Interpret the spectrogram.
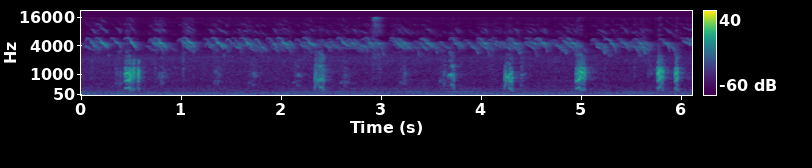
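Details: Hen calling her chicks to come and eat, giving abrupt low clucks at uneven intervals, sometimes in pairs, while many chicks keep up a busy chorus of high, piping downslurred peeps.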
